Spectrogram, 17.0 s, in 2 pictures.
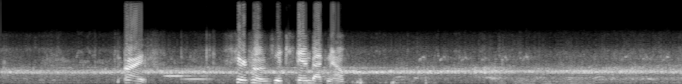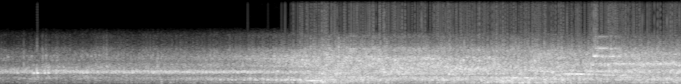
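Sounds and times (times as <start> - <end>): steady high tone: 0.0 - 9.6, 14.7 - 17.0
light rail train passing: 0.0 - 17.0.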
